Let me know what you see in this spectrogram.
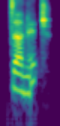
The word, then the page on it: tonnage: Indian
